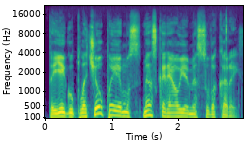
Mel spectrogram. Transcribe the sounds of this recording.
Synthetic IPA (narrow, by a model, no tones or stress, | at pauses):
t̪ɐɪjɛɪɡʊplˠɐt͡ʃʲɛʊpɑemʊsmʲɛskɐɾʲɛʊjɛmʲɛssʊʋɐkɐɾɐ̰ɪs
